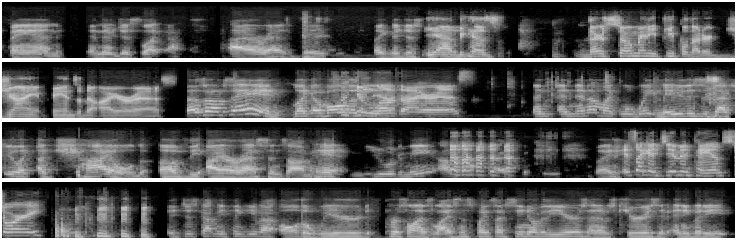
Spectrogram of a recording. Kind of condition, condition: link, video call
